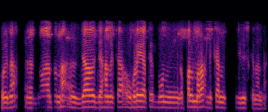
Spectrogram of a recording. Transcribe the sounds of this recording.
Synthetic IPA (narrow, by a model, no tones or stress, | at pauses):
hɔjnaʔnɔwad̪ɔnɦaʔd͡ʒad͡ʒaɦãlɛkaʔɔɦɽɛat̪ɛt̪̚ˀbɔnɡapalmaɾaʔlɛkan | d͡ʒiniskananaʔ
